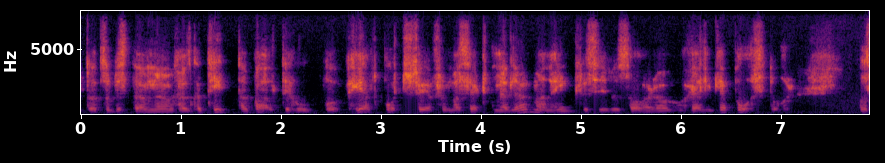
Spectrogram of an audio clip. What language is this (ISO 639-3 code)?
swe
